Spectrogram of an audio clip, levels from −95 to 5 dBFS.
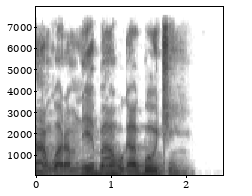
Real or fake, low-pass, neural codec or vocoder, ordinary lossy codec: real; 7.2 kHz; none; none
